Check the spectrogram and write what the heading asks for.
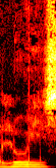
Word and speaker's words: Lewis: Nos estamos refiriendo al escritor y filósofo inglés converso, del, del ateísmo al cristianismo, C.S. Lewis, si leemos en castellano, o Lewis, si lo pronunciamos en inglés.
